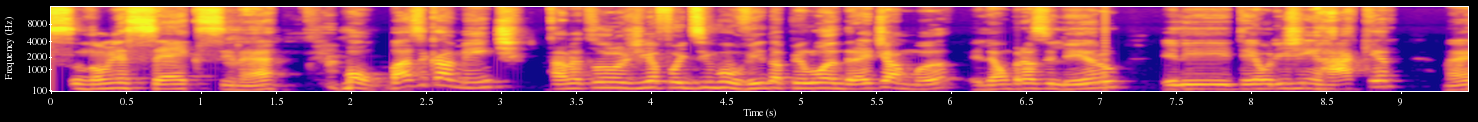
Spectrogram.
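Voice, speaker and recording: A man speaks in a southern Brazilian accent at a moderate pace. His pitch is high. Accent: gaúcho. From southern Brazil (Rio Grande do Sul). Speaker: marketing consultant. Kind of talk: casual interview.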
